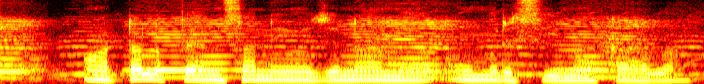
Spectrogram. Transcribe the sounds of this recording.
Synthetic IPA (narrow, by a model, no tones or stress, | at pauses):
ɔːʈəlpɛːnsanjoːd͡ʒnaːmẽːʔʊmɾsiːmaːkaːʋaː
